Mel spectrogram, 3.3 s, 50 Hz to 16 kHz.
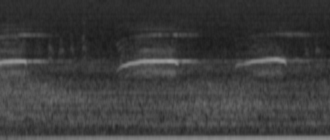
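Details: Osprey at the Charlo nest on 25 August 2020, during the first food delivery of the day: three thin, drawn-out whistles, each rising then easing off, spaced about a second apart over a loud, steady low hum.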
